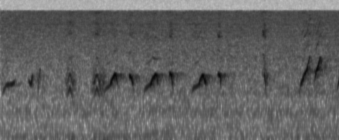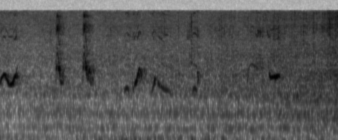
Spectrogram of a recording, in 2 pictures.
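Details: Curve-billed thrasher giving varied, multifaceted song: a run of short whistled notes around the upper-middle range, some rising and slurred, delivered in quick succession, then scattered sharper chips, over a low steady background hum.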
